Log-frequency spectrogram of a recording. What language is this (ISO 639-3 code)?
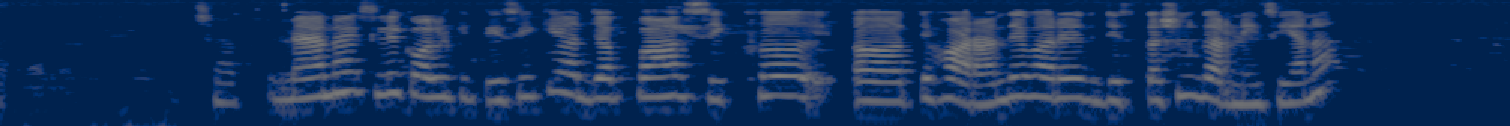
pan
